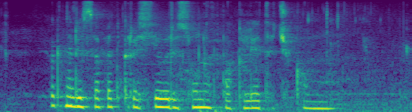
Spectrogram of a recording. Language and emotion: Russian, neutral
